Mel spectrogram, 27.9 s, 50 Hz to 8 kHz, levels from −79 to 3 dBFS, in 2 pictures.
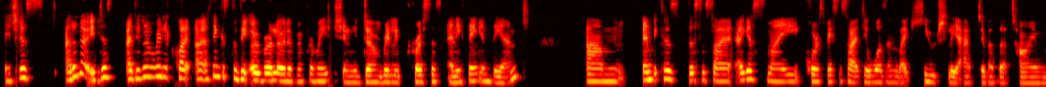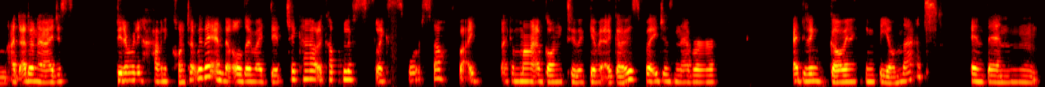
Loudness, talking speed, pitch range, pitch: -27 LUFS, 200 wpm, 180-235 Hz, 195 Hz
